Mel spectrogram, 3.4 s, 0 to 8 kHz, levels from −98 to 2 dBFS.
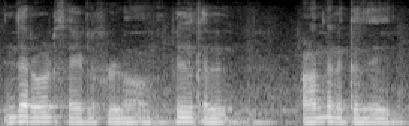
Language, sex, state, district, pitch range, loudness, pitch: Tamil, male, Tamil Nadu, Kanyakumari, 100-110 Hz, -16 LUFS, 105 Hz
